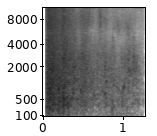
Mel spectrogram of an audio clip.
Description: splash1.ogg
